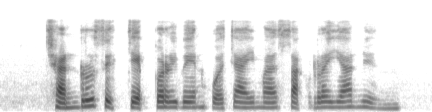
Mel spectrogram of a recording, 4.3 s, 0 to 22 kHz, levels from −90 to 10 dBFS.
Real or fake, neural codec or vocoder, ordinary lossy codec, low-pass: fake; vocoder, 22.05 kHz, 80 mel bands, HiFi-GAN; none; none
